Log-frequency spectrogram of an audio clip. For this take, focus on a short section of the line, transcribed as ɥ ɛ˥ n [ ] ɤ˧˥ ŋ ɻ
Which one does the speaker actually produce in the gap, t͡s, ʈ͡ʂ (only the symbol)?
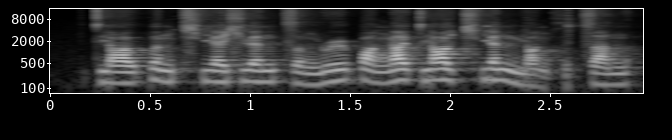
t͡s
